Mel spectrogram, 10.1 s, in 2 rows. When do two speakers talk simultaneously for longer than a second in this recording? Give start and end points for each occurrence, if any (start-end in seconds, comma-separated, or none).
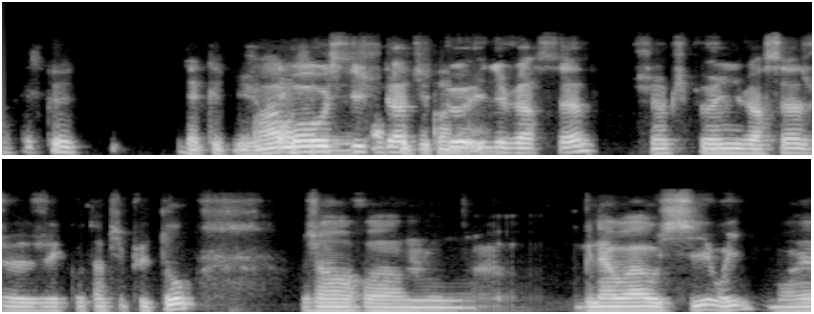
1.6-3.1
